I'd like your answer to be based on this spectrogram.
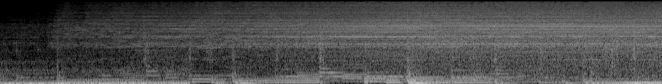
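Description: A power tool cuts through an old pipe at a timbered mine portal in Colorado, a loud continuous whine with stuttering bursts and rising intensity, close and alone without talk.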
